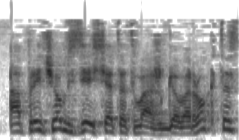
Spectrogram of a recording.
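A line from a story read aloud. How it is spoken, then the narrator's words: Plain. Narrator (Russian): спросил он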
